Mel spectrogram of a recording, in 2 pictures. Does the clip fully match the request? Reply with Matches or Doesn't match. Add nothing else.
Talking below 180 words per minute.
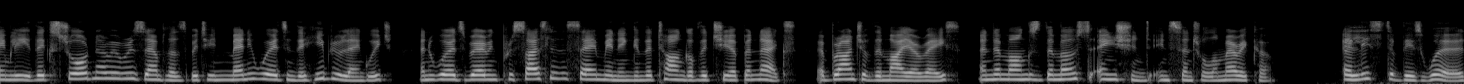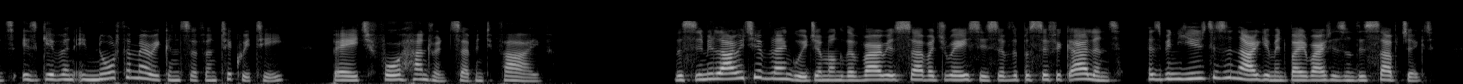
Matches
